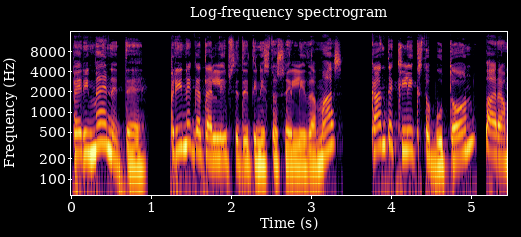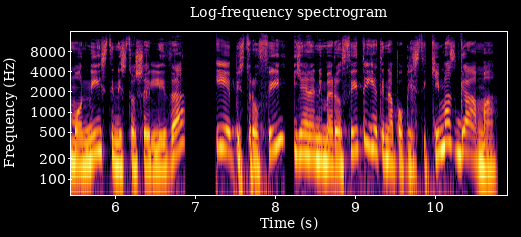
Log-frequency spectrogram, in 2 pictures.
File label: IVR Greek Dry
